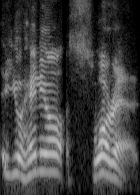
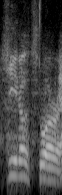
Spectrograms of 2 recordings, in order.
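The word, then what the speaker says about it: Eugenio Suárez: How do you pronounce his name correctly, Manuch? Eugenio Suarez. There you go. Or Gino Suarez.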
